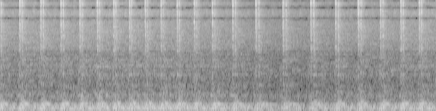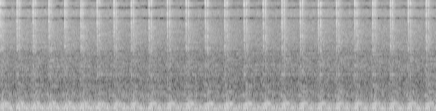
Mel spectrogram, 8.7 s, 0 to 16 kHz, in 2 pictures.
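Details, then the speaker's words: 2004 (or 2003) Mustang Mach 1, possibly a built MMR engine with twin turbos, full fuel system and 4R70: a loud idle with an uneven stumbling beat missing about three pulses a second. The misfire's cause is unknown and the engine was later pulled. "right now it has a misfire unknown reason why I think the motor's built"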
